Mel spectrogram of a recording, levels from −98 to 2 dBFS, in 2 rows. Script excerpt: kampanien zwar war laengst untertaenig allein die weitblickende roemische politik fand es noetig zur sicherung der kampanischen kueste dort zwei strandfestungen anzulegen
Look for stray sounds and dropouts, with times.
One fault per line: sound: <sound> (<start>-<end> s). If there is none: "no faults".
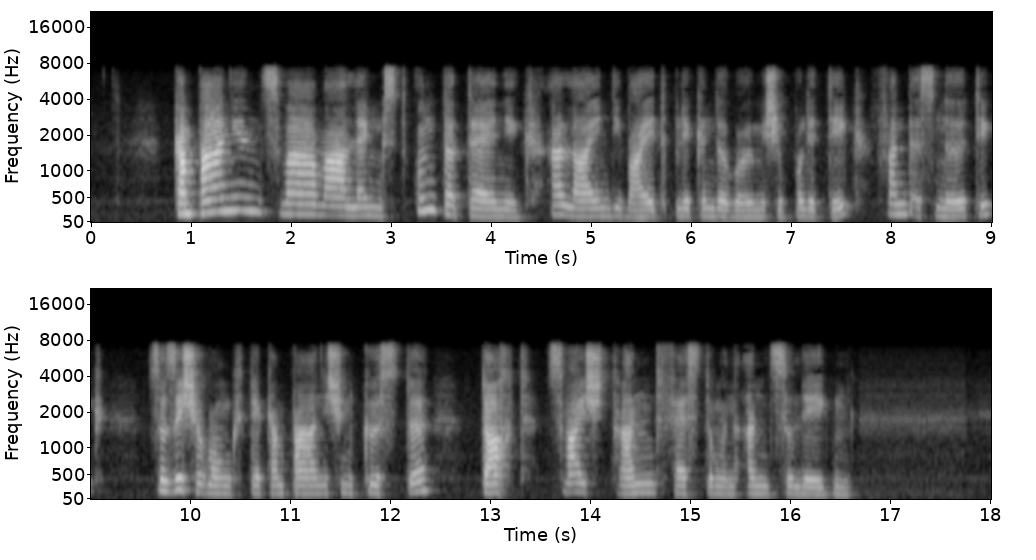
no faults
